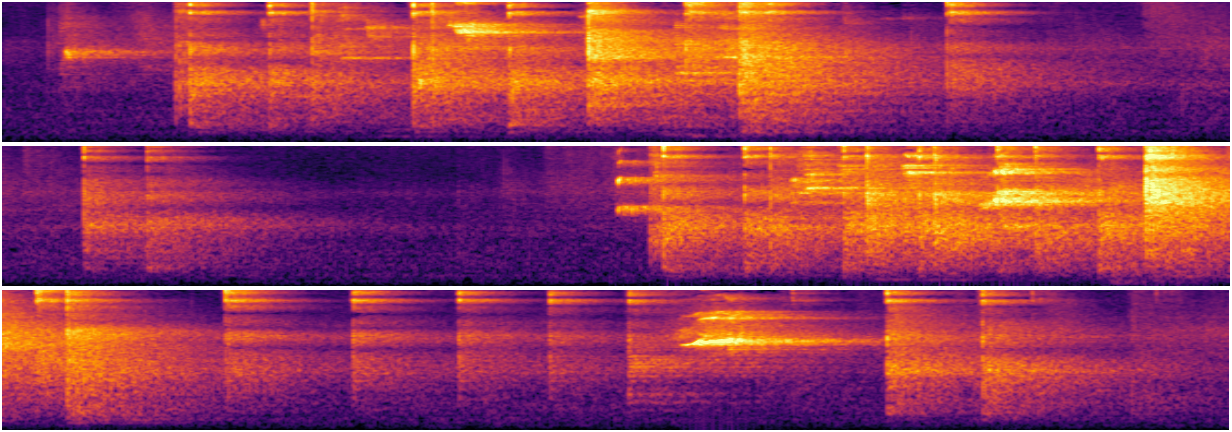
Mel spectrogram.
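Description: Table tennis ball being hit back and forth, clicking sharply off the rackets and the table in quick trains, with a short echo after each hit. There are two rallies a few seconds apart, then a few more hits near the end.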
